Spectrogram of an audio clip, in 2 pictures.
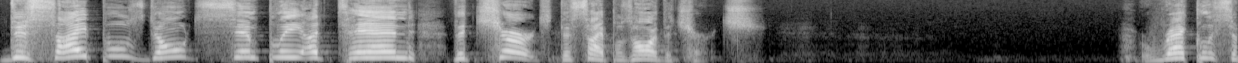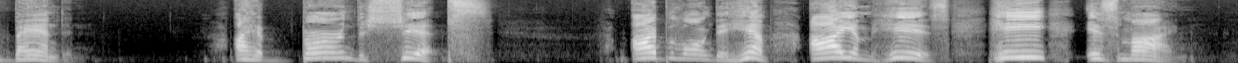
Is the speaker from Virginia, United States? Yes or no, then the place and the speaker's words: no; Macon, Georgia, United States; I was born and raised in Macon, Georgia, where eating deep fried chicken is basically an extreme sport.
